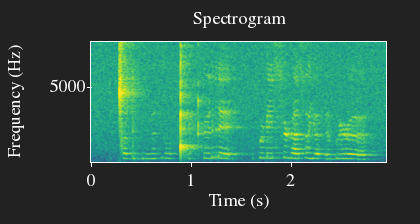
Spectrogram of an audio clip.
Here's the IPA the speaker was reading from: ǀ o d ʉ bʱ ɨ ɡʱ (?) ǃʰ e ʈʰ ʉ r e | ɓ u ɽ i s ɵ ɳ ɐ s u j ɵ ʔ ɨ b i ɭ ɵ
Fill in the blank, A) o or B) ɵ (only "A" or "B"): A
